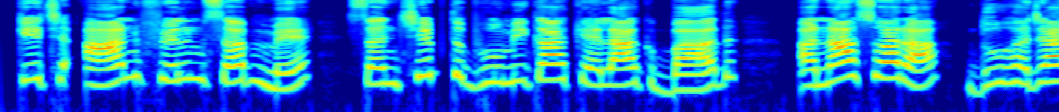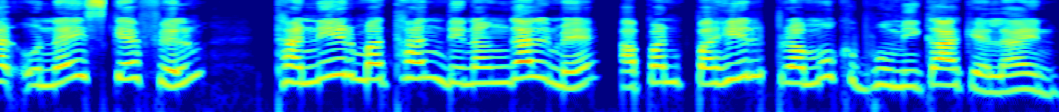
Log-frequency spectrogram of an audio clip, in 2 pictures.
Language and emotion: Maithili, neutral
